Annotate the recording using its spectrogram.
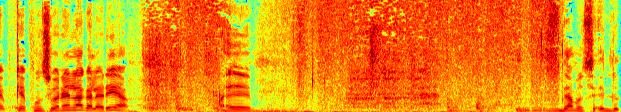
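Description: A young man speaks calmly into a microphone, heard through a loudspeaker in a room with some echo.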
